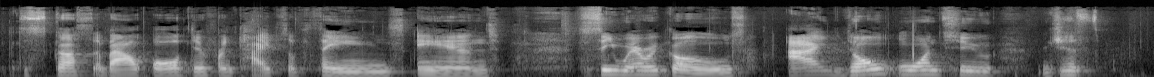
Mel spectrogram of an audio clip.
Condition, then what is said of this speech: Cleft palate. I have a cleft lip and palate, which is a birth defect, and that is part of the reason why I sound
